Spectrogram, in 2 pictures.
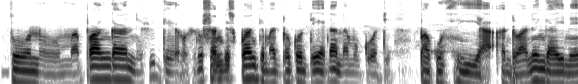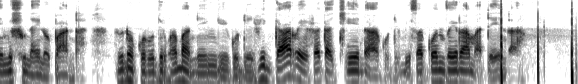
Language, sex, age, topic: Ndau, male, 18-24, health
